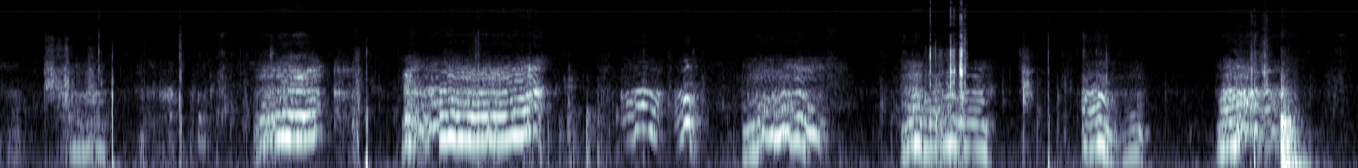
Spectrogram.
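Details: Yorkshire terrier growling while playing with a ball and toy indoors; rough, throaty growls come in bursts of one to two seconds, repeated about every two seconds, with soft thumps between.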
